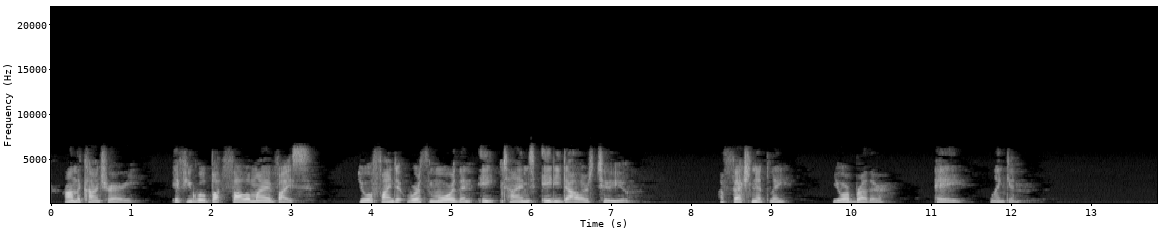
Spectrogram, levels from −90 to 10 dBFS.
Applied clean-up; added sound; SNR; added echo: none; none; none; none.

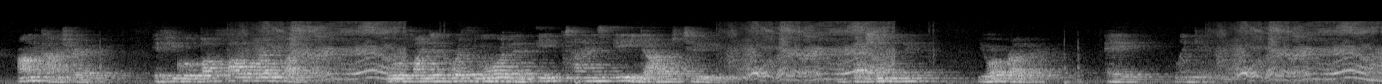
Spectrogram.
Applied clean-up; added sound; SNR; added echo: none; Zipper (clothing); 7 dB; reverberation time 1.2 s.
